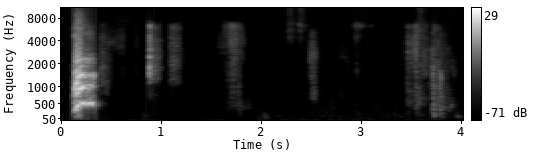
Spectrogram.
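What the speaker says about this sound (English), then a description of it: "I thought I heard a puppy." A dog gives one sharp, loud bark in a quiet room, followed by a few faint snuffs and small yips spaced out over the next few seconds.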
